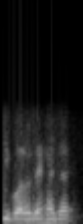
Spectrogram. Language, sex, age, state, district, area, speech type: Bengali, male, 30-45, West Bengal, Paschim Medinipur, rural, conversation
